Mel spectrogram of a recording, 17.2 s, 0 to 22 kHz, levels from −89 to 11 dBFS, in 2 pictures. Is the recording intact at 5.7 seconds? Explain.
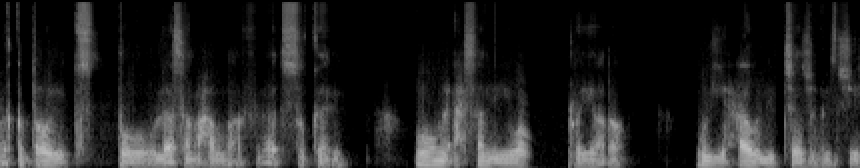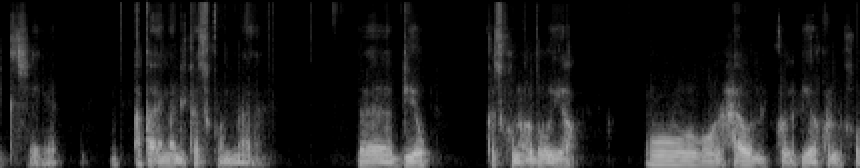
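No. A long network dropout runs from 5.19 to 5.70 s, ending right at that moment. About 480 ms of the speech never plays. The gap is covered by a continuation of the preceding sound that decays into a buzzy hiss, with roughly 50 ms of silence before the audio resumes. The likely cause is a stalled packet stream with concealment filling in. Unlike a brief packet loss, the concealment here visibly runs out, and the lost speech is skipped rather than delayed.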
